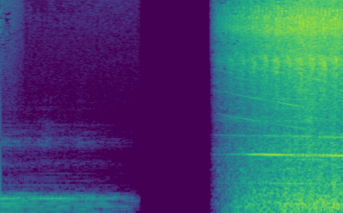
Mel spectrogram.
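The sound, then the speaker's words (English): A helicopter engine, recorded on a body camera after landing, idles with a low rumbling hum that cuts out into brief silence, then a loud roar with a steady high whine starts up and holds. “It's really quiet here without the engine running!”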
